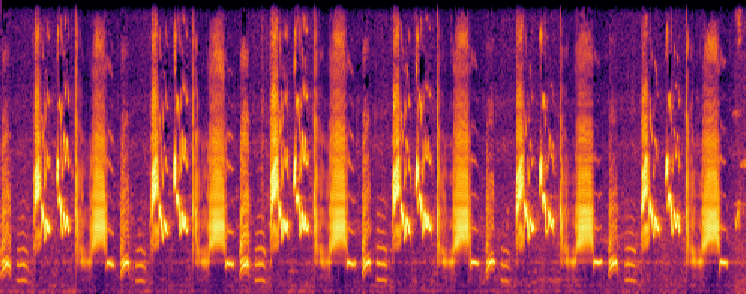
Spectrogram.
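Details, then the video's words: Asian pied starling in full, energetic song used as a lure and tutor for other birds: cycles of high chattering notes, harsh rasping squawks and short low whistles, repeated about every one and a half seconds. "Jalak Suren GACOR Full Isian Gampang Dan Mudah Masuk Untuk Pancingan Masteran Semua Burung"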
